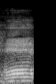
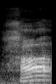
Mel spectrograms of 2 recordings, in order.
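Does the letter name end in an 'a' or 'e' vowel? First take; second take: e; a. First: The name ends in an 'e' vowel. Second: The name ends in an 'a' vowel. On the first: The speaker calls it wrong. "ஹேன்ற அந்த எழுத்துக்கு பேர் கிடையாது" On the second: The speaker calls it right. "ஹா என்பது தான் அந்த எழுத்துக்கு பெயர்"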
